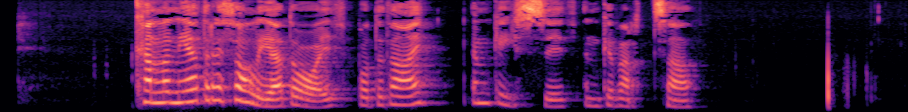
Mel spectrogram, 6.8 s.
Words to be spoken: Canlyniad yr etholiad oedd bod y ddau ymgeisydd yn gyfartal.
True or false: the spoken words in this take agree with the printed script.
true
